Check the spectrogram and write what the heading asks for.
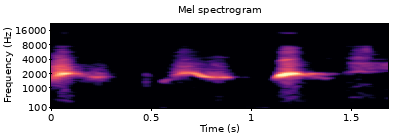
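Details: Woman with tics (Tourette's) producing a simple whistling vocal tic; whistling vocal tic.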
